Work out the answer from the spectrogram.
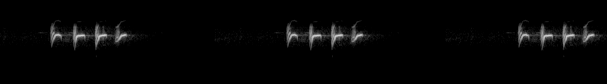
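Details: Great tit calls, slowed down: three bursts of four quick buzzy notes centred high in pitch, each burst about a second apart from the next group, repeated roughly every two and a half seconds over silence.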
